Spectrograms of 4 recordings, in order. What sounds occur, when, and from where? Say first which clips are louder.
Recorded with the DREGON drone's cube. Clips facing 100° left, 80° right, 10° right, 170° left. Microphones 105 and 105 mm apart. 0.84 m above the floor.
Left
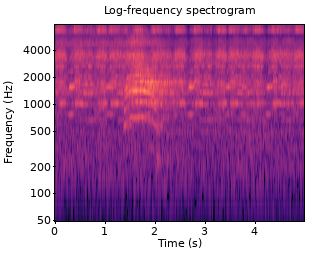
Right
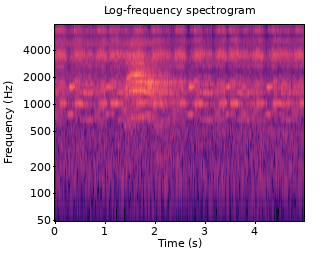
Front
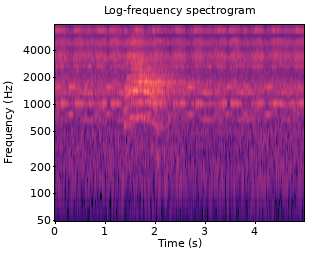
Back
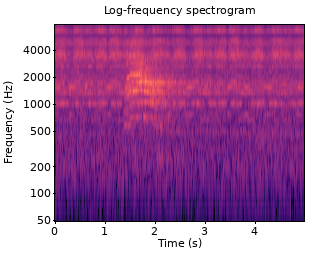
1.4 s a cat meowing: left 2 dB, front 1 dB; 40° left, 1.0 m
